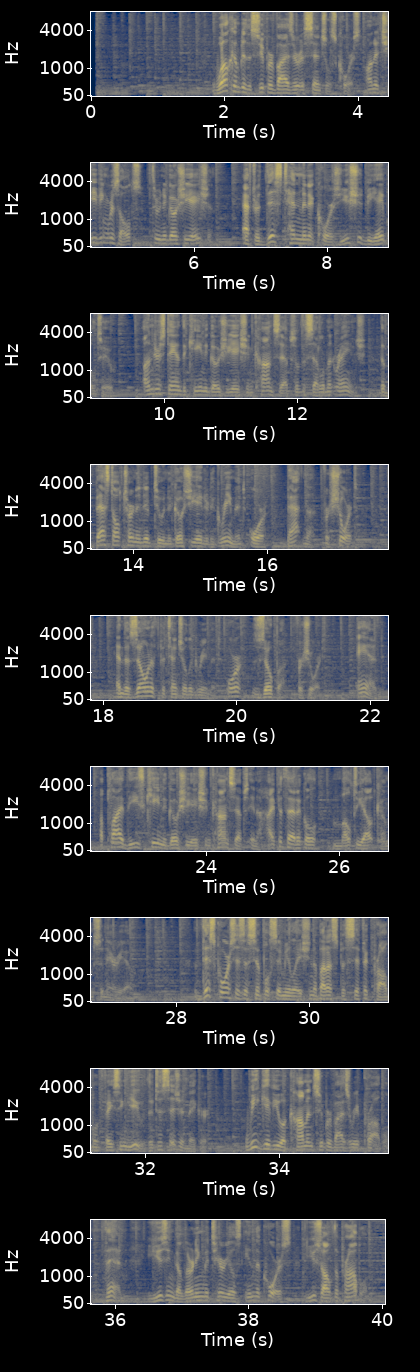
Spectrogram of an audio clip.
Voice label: eLearning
